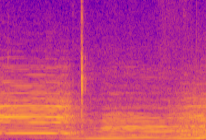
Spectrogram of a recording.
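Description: Cattle on a farm letting out one long, close, drawn-out moo that holds steady for about two seconds, with a brief click partway through and no talking.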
